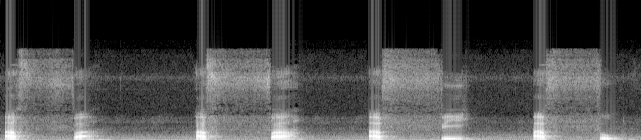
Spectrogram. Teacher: ujung gigi seri atas dengan bagian dalam dari bibir bawah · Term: huruf fa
